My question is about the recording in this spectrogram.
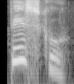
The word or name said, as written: Pescu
